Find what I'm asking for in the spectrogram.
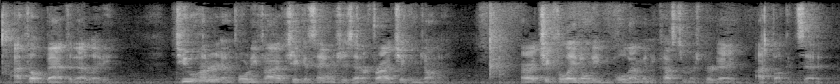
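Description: A man talks in an unremarkable speaking voice at a fairly low pitch. His pace is fairly quick and his intonation fairly even. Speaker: podcast host. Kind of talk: casual banter podcast chat. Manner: joking, sarcastic.

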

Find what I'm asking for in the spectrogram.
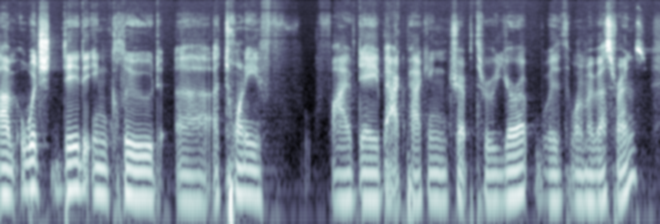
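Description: A man talks with a very deep, low pitch and fairly even intonation on a very clean recording with a silent background. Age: 20s. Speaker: entrepreneur. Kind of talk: interview. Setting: studio. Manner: articulate.

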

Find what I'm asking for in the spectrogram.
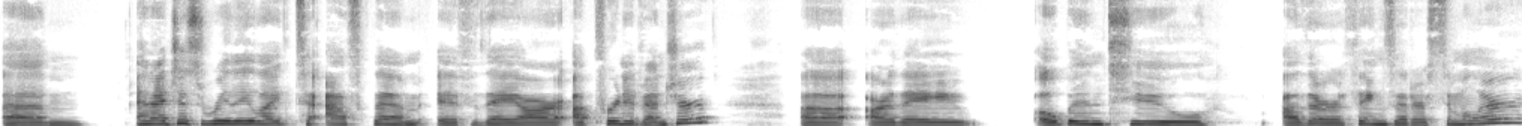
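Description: A woman's fairly high voice in an American accent, a normal speaking voice, at a fairly slow pace with very even loudness and fairly even intonation, on a very clean recording with a silent background. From New Jersey. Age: 30s. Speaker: sommelier and social media creator. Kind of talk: casual chat.

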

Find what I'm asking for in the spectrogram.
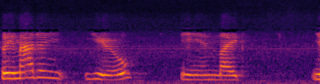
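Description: Over noticeable background noise, a woman with a Chinese accent speaks at a fairly high pitch. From China until age 12, then US. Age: 20s. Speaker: university residential life professional. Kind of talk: interview. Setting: remote call.

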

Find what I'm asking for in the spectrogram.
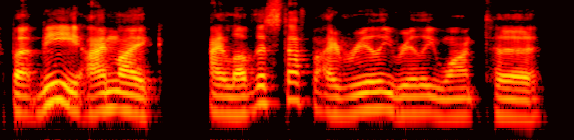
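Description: At a moderate pace and with ordinary pitch variation, a man with an unremarkable speaking voice talks over a quiet background. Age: 30s. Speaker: software developer. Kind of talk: casual chat. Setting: video call.

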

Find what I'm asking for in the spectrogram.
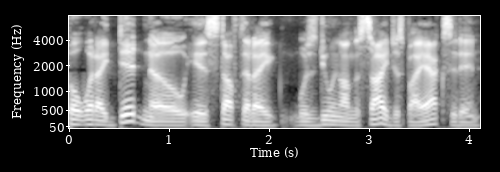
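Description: At a moderate pace, a man speaks at a fairly low pitch with ordinary variation, captured in a very clean recording with a silent background. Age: 30s. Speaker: podcast host and marketer. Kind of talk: casual chat.

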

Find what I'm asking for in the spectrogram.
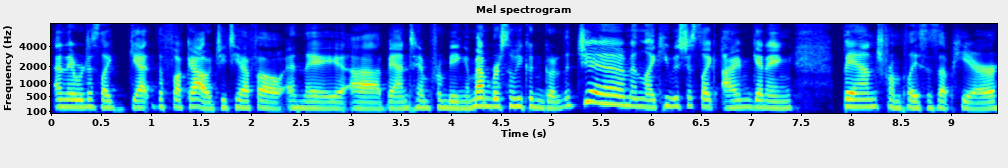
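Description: An unremarkable speaking voice with ordinary pitch variation, at a fairly quick pace, on a very clean recording with a silent background. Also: woman, medium pitch for a woman. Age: 40s. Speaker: podcast co-host and law student. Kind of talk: casual chat.

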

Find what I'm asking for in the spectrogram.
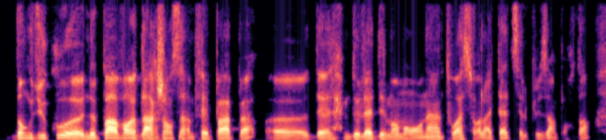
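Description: A man with a plain, everyday voice talks at medium pitch and a fairly quick pace with hardly any pauses, recorded dry and close with no echo against a silent background in a very clean recording. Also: ordinary pitch variation. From Algeria, Algiers. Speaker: entrepreneur. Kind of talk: interview.

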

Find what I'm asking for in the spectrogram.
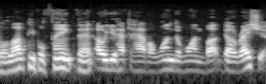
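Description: This man has an unremarkable speaking voice at a medium pitch. He talks at a fairly quick pace over a quiet background. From Georgia, US South. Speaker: wildlife conservation organization spokesperson. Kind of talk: interview.

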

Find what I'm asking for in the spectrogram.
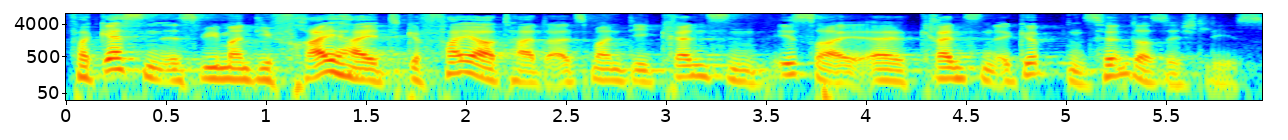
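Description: With a somewhat breathy, fairly high voice, a man talks at a fairly slow pace while his pitch swings very widely. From East Germany. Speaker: pastor. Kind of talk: sermon. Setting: care home cafeteria.

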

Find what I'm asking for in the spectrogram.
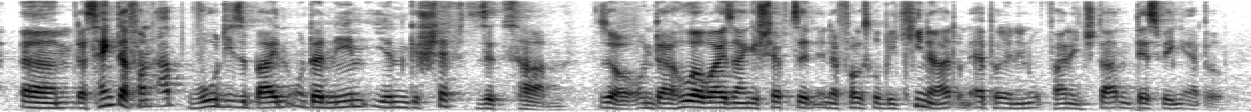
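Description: Fairly quick, somewhat breathy speech from a man with a dark, mellow tone, ordinary pitch variation and hardly any pauses. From Hamburg, Germany (Harburg/Wilhelmsburg). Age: 50s. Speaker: member of parliament. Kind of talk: casual interview. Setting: sports club.

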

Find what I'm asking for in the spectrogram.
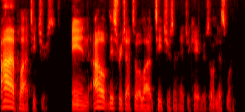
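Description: A man talks at a fairly quick pace in an unremarkable speaking voice. The sound is dry and close, with no echo. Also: big swings in loudness, quiet background. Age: 30s. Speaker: motivational podcast host. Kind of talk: motivational monologue. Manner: casual.

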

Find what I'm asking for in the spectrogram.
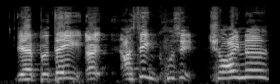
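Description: A man's raised, projected voice, bright and sharp, at a moderate pace with ordinary pitch variation. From West Country England. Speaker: podcast co-host and editor. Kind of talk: casual chat.

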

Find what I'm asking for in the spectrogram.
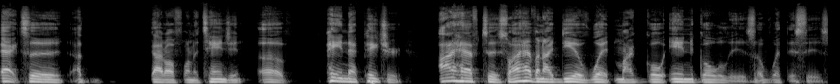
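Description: A man with a medium pitch and an ordinary speaking voice at a moderate pace, lively intonation, a dry, close sound with no echo, and a very clean recording with a silent background. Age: 20s. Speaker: MMA fighter. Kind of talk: casual chat.

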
